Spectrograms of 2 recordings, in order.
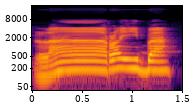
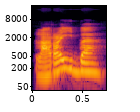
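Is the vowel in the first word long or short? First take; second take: long; short. First: The vowel in "la" is held long. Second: The vowel in "la" is cut short. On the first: There is no doubt in it. The speaker calls it right. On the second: There is surely doubt in it. The speaker calls it wrong.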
